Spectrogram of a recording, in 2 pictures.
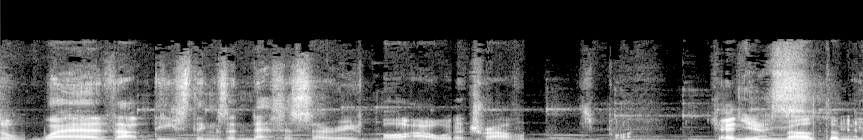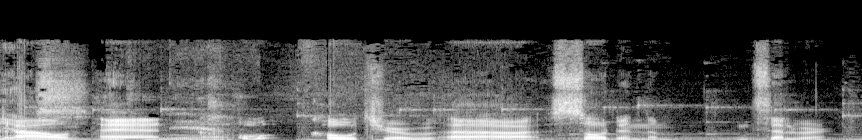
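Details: Stuttering in a man with a natural stutter (speech impediment) that he says usually clears up after about half an hour of roleplaying; it may sound like audio cutting out.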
